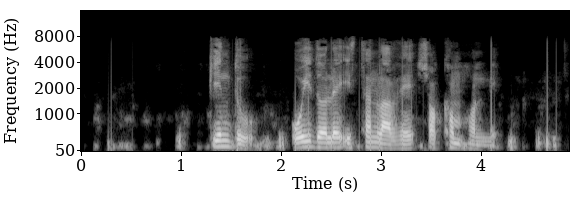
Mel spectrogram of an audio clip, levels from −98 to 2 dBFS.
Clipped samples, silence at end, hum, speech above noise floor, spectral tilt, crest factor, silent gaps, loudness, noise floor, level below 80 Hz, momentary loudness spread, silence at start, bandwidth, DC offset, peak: under 0.1%; 0.15 s; none; 33 dB; -6.5 dB/octave; 18 dB; none; -20 LUFS; -52 dBFS; -54 dBFS; 20 LU; 0.4 s; 7.8 kHz; under 0.1%; -4 dBFS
